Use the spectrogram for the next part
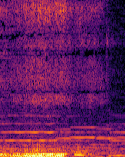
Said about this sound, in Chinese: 巨人马上呼噜噜地睡着了。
